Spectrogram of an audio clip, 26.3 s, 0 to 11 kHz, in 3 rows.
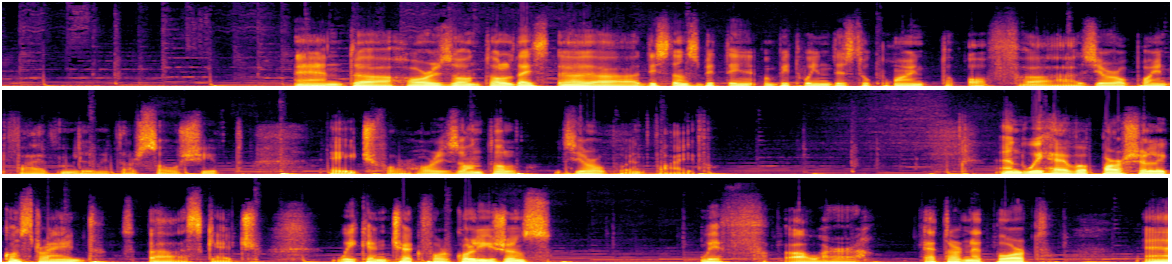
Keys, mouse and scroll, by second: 0.8-1.8 scroll up 2, 2.3 click, 3.9 click, 10.8 shift+h, 12.3-13.8 typing, 13.9 Return, 14.9-15.9 scroll down 2, 20.7 shift+click, 24.7-25.8 scroll up 2, 25.8 scroll up 1.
